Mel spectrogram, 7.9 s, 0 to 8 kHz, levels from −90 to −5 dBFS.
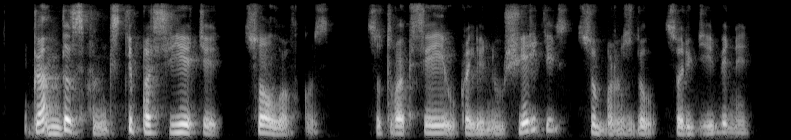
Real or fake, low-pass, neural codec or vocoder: fake; 7.2 kHz; autoencoder, 22.05 kHz, a latent of 192 numbers a frame, VITS, trained on one speaker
